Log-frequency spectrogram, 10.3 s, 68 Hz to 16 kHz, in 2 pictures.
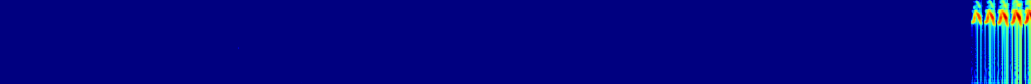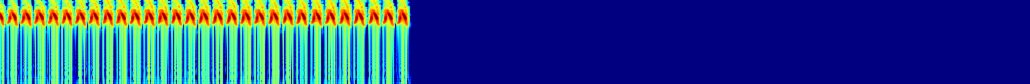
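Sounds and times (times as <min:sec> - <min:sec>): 
Chipping sparrow Spizella passerina trilling song in Washington: 0:04.9 - 0:07.2.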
